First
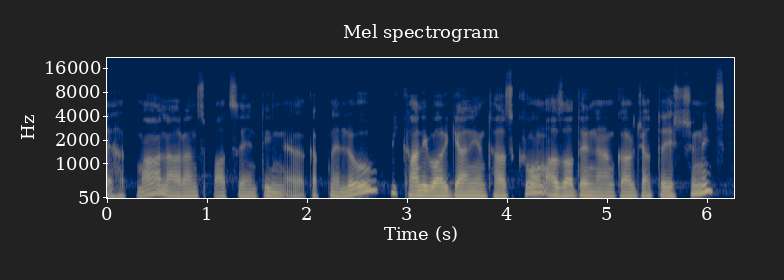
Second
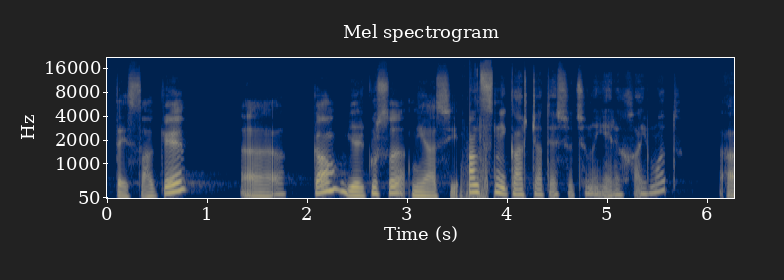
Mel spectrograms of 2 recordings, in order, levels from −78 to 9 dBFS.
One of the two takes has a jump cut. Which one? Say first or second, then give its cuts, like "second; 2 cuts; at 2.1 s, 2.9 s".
second; 1 cut; at 3.6 s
